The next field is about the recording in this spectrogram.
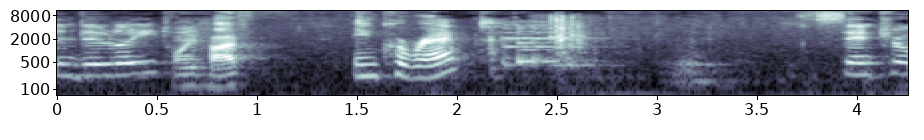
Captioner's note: buzzer beeps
